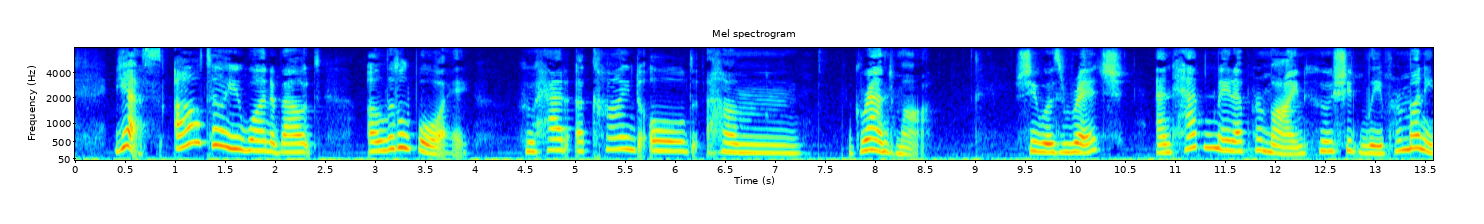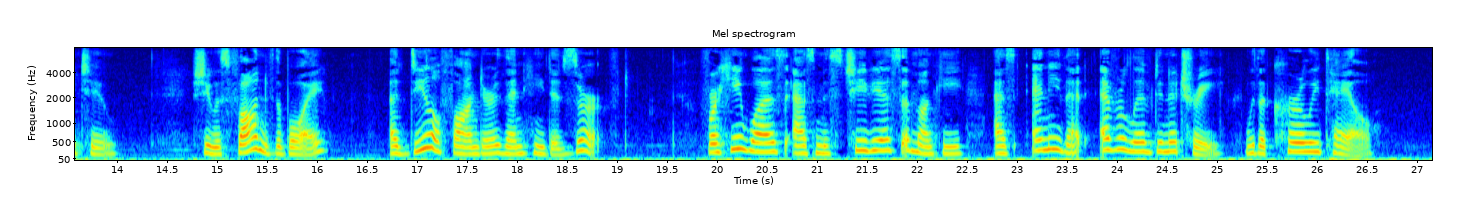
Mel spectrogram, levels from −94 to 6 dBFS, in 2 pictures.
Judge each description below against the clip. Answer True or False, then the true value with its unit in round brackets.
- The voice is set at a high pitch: True (240 Hz)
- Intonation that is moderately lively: False (5.7 semitones)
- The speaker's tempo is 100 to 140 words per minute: True (135 wpm)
